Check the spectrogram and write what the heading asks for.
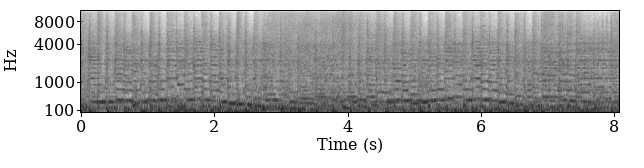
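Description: AI-generated rock song made with Suno: an instrumental passage with an electric guitar melody winding up and down over steady drums and bass.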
